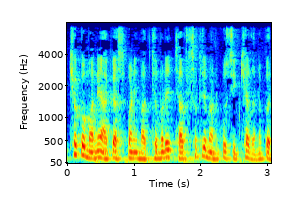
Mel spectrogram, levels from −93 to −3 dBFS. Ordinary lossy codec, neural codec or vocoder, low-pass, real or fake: none; none; 7.2 kHz; real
